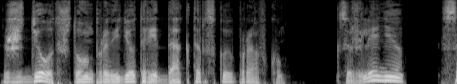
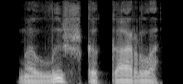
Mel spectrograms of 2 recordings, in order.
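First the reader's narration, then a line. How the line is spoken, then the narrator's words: Muttered. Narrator (Russian): пробормотал Мередит Блейк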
